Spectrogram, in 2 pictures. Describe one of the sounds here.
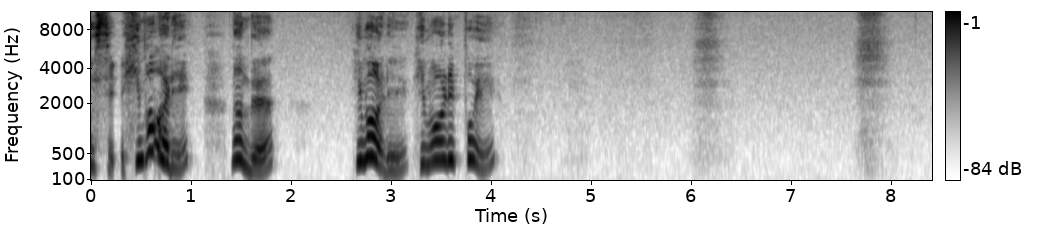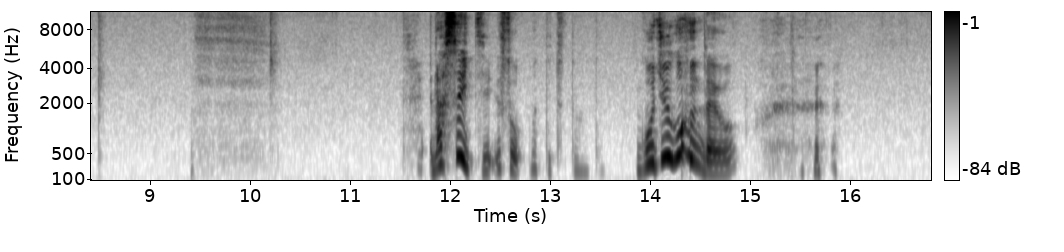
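A young woman talks cheerfully and close by, in bursts with pauses.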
